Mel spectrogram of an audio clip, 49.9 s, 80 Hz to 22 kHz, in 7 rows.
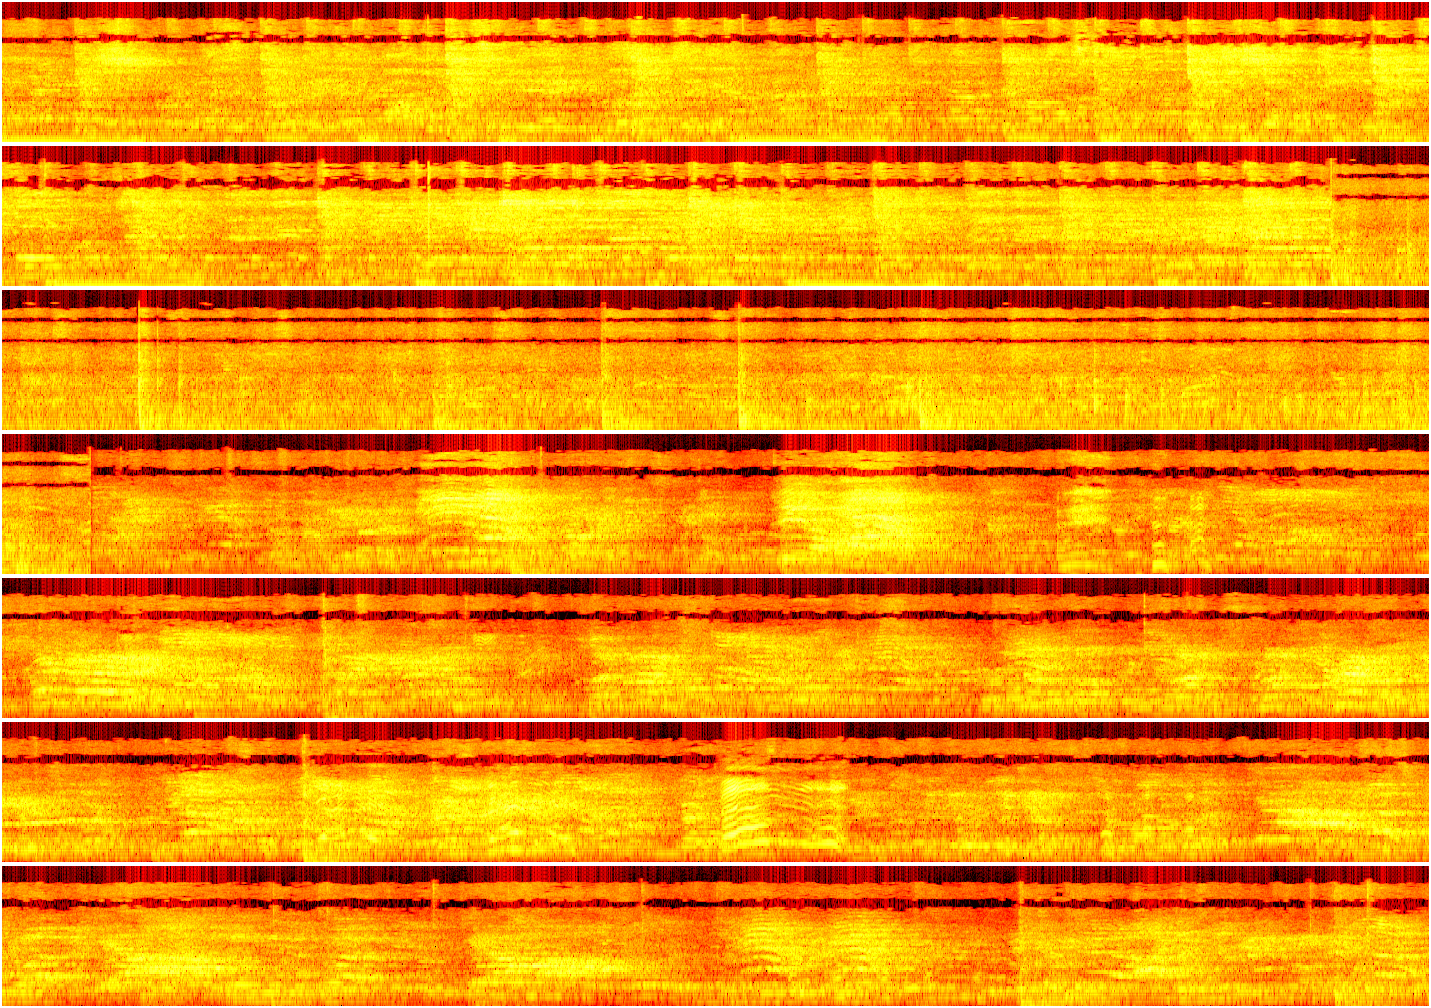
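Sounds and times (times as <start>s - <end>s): children's voices echoing in a hall: 0.0s - 41.0s, 41.6s - 49.9s.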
